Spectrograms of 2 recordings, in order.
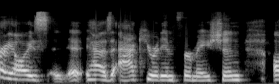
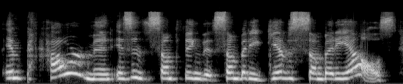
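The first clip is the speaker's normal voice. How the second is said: normal talking voice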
